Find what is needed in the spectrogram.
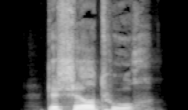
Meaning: dish towel; tea towel (cloth principally used to dry dishes with, but also sometimes surfaces etc.)
- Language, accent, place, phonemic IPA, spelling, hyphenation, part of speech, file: German, Germany, Berlin, /ɡəˈʃɪrˌtuːχ/, Geschirrtuch, Ge‧schirr‧tuch, noun, De-Geschirrtuch.ogg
